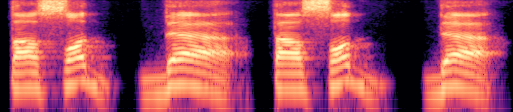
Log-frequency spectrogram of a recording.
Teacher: Ada dorongan sebentar di awal tasodda.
